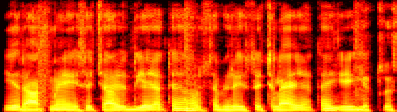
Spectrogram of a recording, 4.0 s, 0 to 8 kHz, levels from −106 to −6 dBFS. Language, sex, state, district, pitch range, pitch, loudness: Hindi, male, Bihar, Supaul, 100-110 Hz, 105 Hz, -21 LUFS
